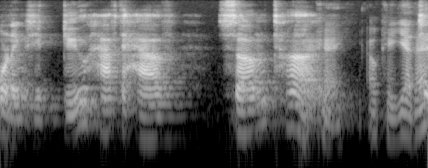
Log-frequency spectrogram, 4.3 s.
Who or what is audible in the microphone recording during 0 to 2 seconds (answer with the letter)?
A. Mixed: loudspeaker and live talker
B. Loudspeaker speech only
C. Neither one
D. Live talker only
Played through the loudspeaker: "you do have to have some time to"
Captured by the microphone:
B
